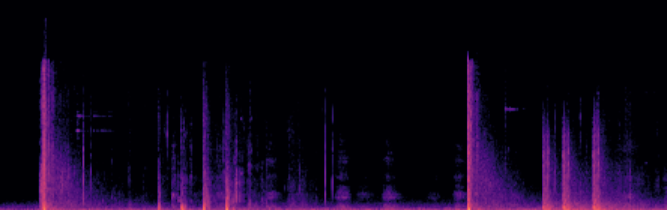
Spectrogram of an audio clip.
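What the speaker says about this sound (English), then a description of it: "I think they're shooting at me through the trees." Enemy gunfire in a hardcore PvE shooter game, fired through trees: a handful of sharp, scattered shots and quick bursts over a quiet background, with a few louder cracks standing out.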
